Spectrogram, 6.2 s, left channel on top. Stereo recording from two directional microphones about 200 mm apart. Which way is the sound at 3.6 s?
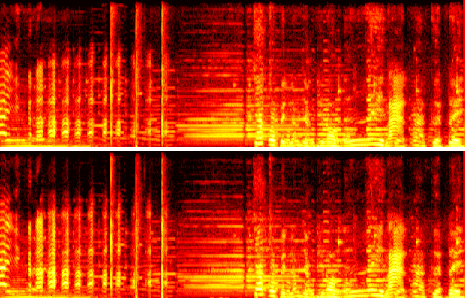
35° left (ahead or behind).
